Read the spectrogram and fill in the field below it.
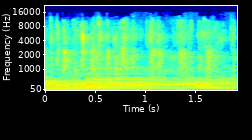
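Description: audience applauding

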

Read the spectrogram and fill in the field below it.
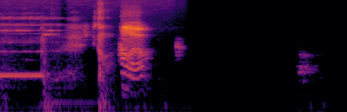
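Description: phone ringing

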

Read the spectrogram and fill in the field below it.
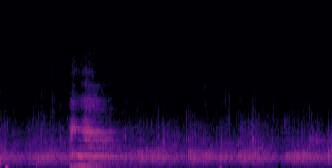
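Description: audience clapping hands

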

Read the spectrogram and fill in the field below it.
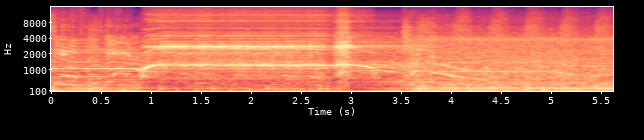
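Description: death whistle being blown

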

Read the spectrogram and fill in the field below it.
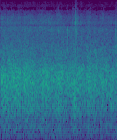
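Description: applause

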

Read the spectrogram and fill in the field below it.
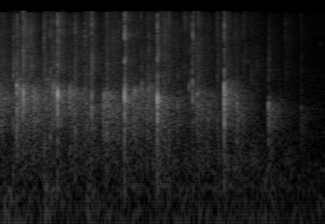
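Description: audience clapping

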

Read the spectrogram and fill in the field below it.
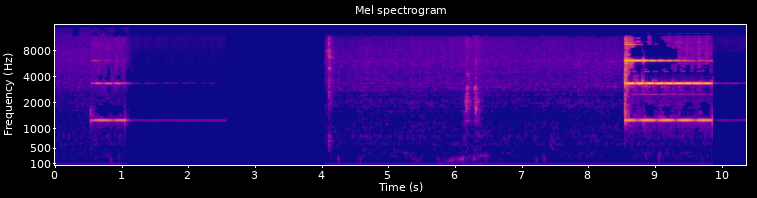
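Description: bell being rung

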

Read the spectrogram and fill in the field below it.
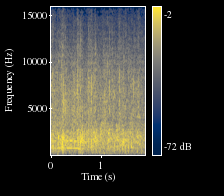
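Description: audience applause

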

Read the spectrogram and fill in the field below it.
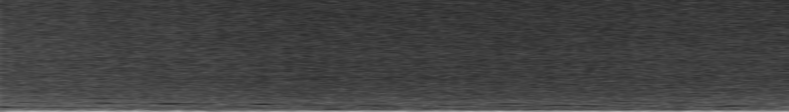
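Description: waterfall

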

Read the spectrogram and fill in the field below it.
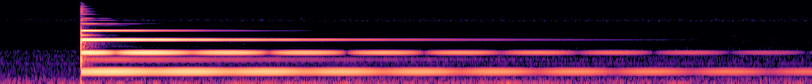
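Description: meditation bell rung

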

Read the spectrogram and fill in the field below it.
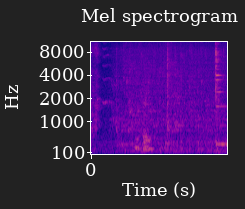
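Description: water running

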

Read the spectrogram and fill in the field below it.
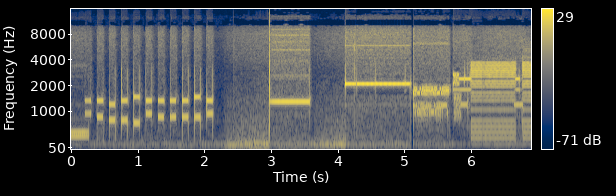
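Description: dial-up modem dialing tones

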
